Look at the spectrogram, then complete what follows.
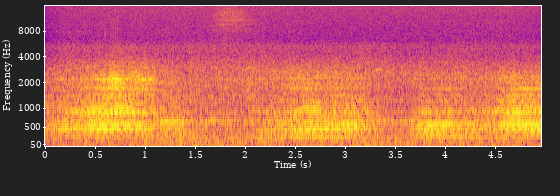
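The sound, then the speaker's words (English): A train horn sounds in long, sustained blasts over the steady rumble of a passing train at 3:45 a.m., heard at a home near the train line in the middle of the night, loud, swelling and easing in waves with no voices. “I asked because I live near the same train line, about 30 miles north, and here's what it sounds like at my place in the middle of the night.”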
